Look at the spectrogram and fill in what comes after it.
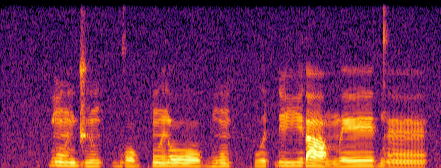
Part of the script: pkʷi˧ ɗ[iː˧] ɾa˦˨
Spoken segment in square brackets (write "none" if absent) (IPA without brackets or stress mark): iː˦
